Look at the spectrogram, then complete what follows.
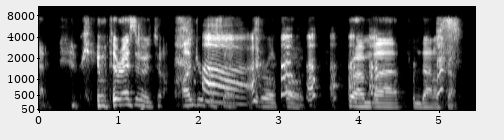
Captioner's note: laugh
